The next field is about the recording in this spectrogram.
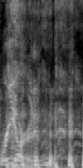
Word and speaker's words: Riordan: Rick Riordan. Is that? I'll just pronounce it different every time. – Riordan. Little Ricky.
